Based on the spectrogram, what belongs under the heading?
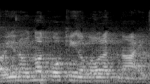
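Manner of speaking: ordinary talk, nothing marked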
